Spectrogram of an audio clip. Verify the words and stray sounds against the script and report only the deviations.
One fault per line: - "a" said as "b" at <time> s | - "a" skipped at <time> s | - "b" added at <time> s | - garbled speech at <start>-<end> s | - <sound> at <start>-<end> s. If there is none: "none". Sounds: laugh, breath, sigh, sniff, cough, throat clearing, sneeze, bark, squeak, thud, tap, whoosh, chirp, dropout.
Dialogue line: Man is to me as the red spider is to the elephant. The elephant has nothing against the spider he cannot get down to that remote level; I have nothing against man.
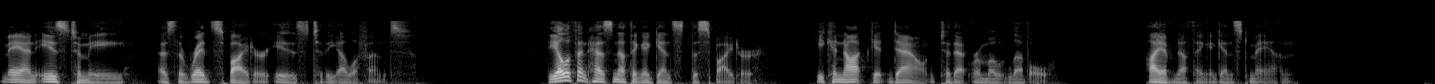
none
